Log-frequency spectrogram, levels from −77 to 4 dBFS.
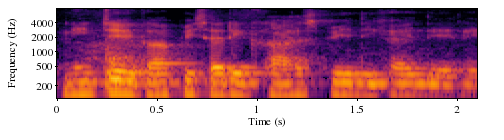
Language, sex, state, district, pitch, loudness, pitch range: Hindi, male, Gujarat, Gandhinagar, 115 Hz, -18 LUFS, 115-120 Hz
